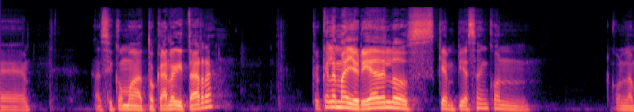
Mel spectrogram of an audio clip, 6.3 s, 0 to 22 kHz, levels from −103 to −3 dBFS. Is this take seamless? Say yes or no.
yes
